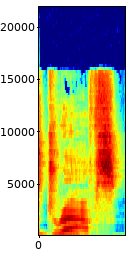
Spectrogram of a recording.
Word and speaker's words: draught: and even though it is D-R-A-U-G-H-T, it's drafts.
